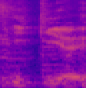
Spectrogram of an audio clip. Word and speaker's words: IKEA: Pronunciation is chips. It is ikyia.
